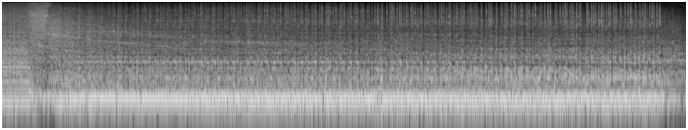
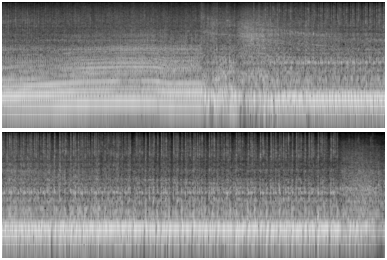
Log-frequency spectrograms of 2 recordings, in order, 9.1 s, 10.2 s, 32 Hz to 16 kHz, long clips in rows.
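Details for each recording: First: Turbocharged drag car at full throttle on the two-step, after switching to a normal-weather tune from a lean hot-weather tune that made it sneeze: even, loud crackle that builds boost cleanly with no stumble. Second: Drag car engine leaned out in good air on the 2-step launch limiter after much fuel was removed; steady rough drone after a rev, won't come up, sneezes twice; misfire on launch.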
